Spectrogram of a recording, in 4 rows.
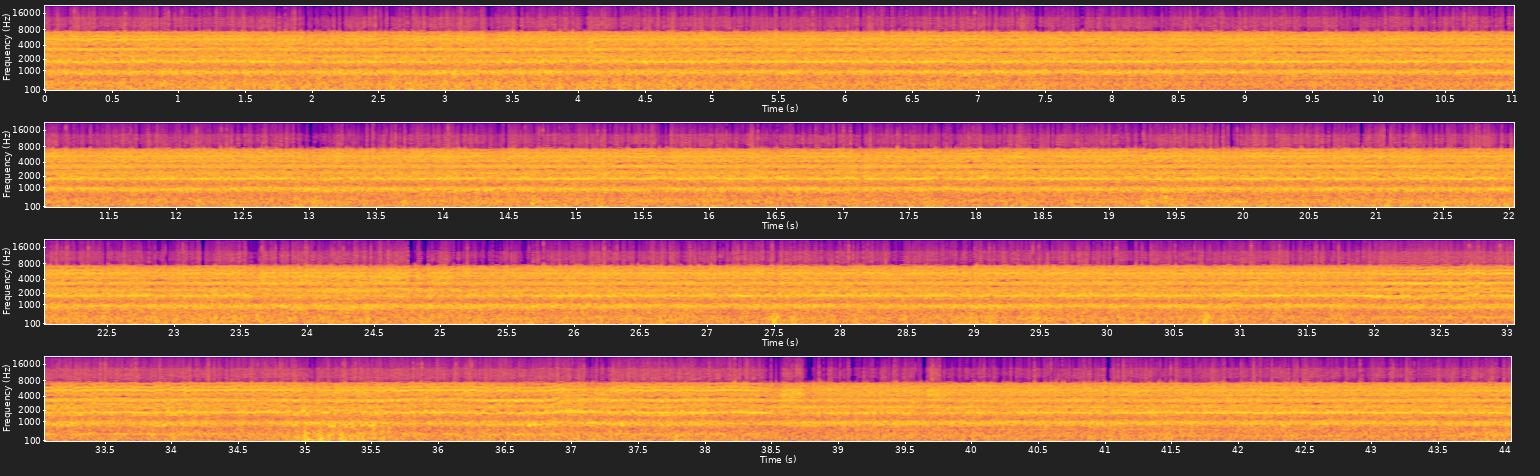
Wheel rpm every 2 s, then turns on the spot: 230, 230, 240, 230, 230, 230, 230, 230, 230, 240, 230, 230, 230, 230, 230, 230, 210, 220, 230, 230, 230, 230.
none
